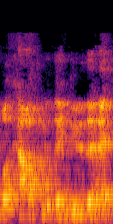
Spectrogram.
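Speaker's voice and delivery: ordinary delivery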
